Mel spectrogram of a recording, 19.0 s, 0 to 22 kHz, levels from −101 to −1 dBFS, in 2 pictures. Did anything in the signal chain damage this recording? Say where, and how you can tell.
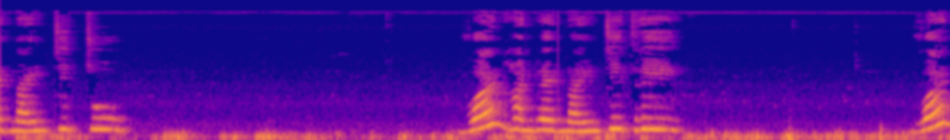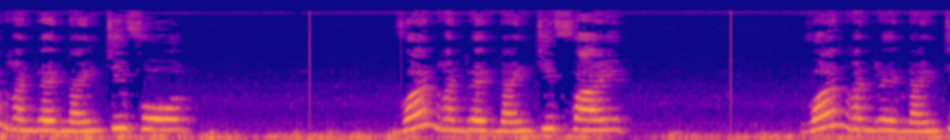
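Yes. Bit error spikes at 5.58, 12.59, 13.51 and 16.80 s are lone, broadband ticks peaking at about -20, -13, -26 and -7 dBFS, unrelated to the surrounding sound. Each fits one flipped bit in memory or a digital link, throwing one or two samples off by a power of two before they return.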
